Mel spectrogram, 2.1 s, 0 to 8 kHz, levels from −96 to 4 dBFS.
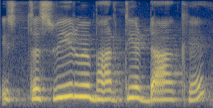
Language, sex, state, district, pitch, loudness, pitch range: Hindi, female, Karnataka, Bangalore, 250 Hz, -13 LUFS, 240-290 Hz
